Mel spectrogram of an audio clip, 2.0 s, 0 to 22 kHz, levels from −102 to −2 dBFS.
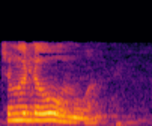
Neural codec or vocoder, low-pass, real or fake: none; 5.4 kHz; real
